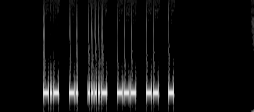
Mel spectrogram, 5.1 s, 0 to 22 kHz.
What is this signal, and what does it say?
Morse code, heard as a keyed tone, about 34 wpm, spaced as for 25 wpm, 690 Hz. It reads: KN4OMT
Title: USA Call Signs - 6 Characters - 2x Character Spacing - 35wpm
